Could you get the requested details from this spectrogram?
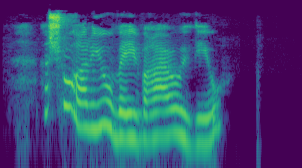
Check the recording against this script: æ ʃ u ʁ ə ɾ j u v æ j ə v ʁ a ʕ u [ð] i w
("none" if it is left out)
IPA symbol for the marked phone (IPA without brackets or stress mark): ð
